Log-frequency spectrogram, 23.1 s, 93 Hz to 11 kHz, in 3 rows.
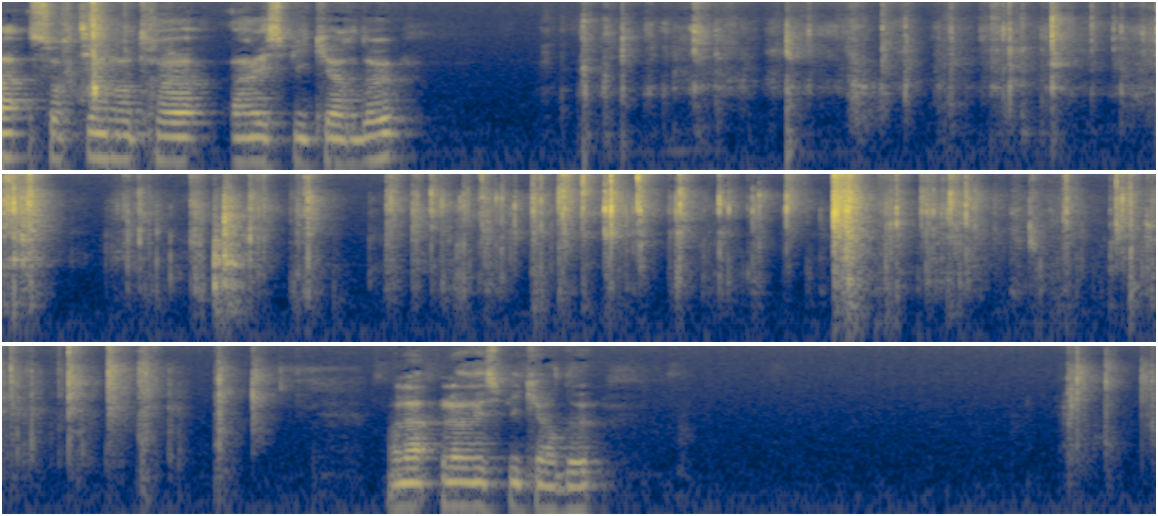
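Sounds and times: plastic bag crinkling: 4.4 - 17.2, 22.4 - 23.0.

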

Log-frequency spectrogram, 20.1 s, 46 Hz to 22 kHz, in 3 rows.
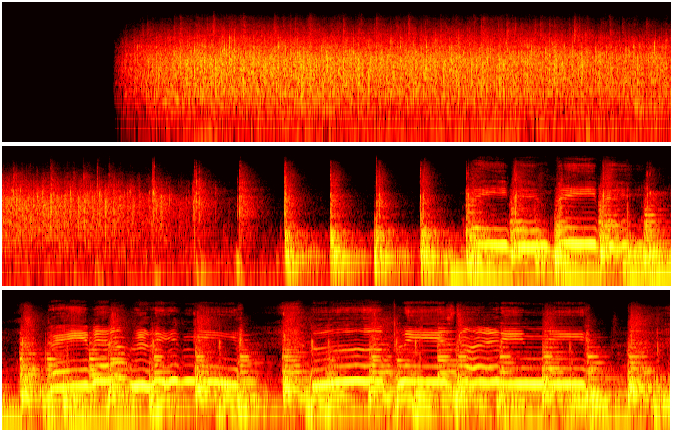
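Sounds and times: audience applause: 1.1 - 9.3
rhythmic handclaps: 1.2 - 20.0.

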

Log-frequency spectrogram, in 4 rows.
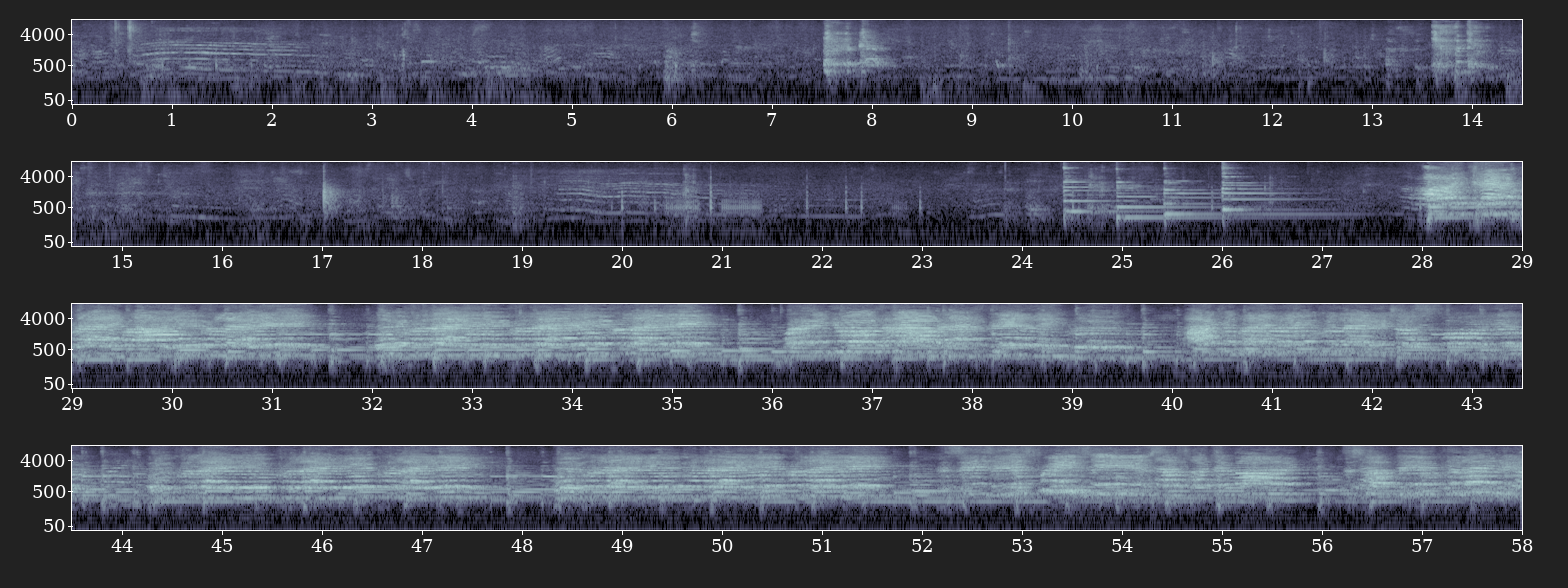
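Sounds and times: ukuleles strummed: 24.4 - 27.3, 28.0 - 58.0
children singing: 28.0 - 58.0.

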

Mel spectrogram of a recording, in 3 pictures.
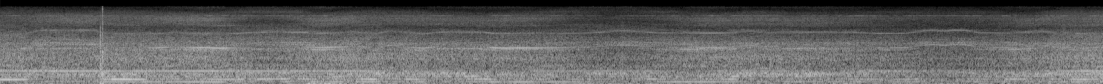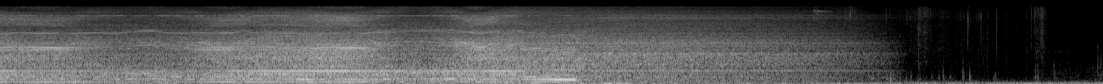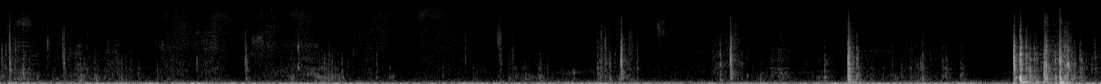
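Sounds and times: vacuum cleaner running: 0.0 - 20.1.

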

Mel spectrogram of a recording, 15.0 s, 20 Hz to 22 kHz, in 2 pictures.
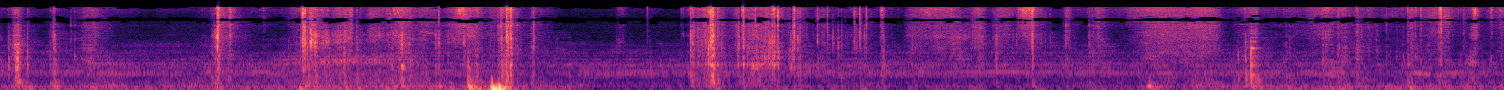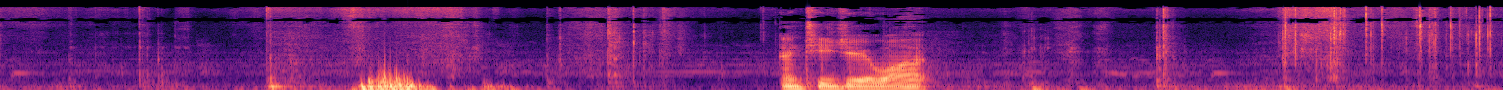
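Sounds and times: plastic sleeve crinkling: 3.4 - 5.6, 13.8 - 15.0.

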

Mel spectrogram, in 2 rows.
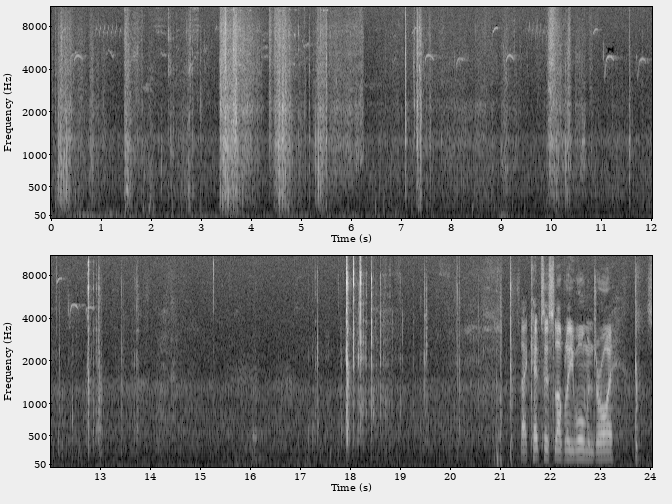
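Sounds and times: tent fabric rustling and scraping: 0.0 - 11.3
small birds chirping: 0.0 - 17.8, 18.5 - 21.5.

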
